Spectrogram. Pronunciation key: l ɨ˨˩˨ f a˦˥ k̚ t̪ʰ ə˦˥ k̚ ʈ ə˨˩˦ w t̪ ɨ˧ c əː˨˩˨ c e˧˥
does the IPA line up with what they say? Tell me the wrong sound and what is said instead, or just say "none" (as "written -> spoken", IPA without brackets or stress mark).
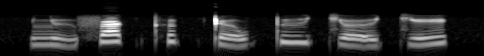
none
